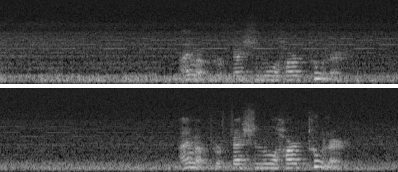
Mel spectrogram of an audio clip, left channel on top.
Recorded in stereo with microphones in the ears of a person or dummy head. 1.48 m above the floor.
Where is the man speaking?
40° right (ahead or behind), 3 m; by 3.5 s 80° right, 1.2 m.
